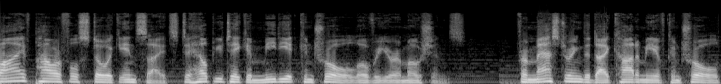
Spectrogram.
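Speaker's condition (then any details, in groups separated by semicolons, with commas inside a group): No condition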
